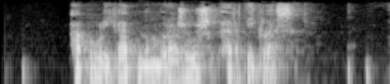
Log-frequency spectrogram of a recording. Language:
Catalan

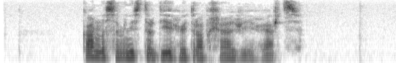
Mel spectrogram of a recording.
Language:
Abkhazian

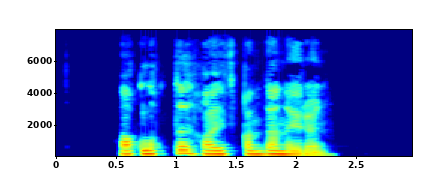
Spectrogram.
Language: Bashkir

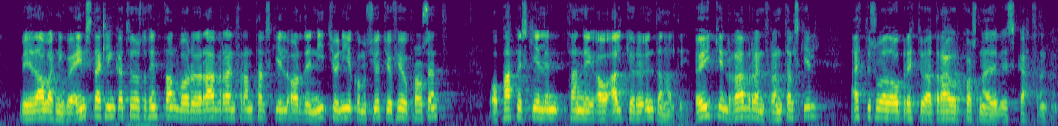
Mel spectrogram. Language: Icelandic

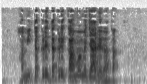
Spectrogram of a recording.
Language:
Gurgula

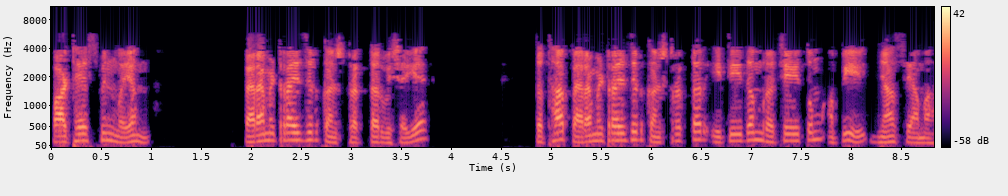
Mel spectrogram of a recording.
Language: Sanskrit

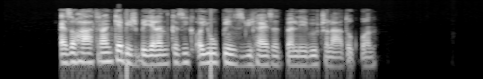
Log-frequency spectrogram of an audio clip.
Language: Hungarian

